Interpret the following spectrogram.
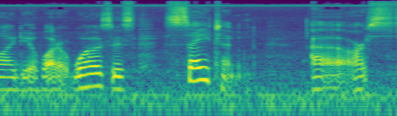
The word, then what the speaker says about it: seitan: Something that I had read about and had no idea what it was is seitan, or seitan. And how do you spell that?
